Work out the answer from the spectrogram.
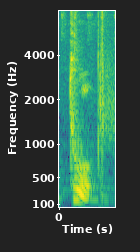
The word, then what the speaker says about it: tous: des appartements en entier tous les magasins ça veut dire chaque magasin attention le s final du motu ne se prononcent pas et s'écrit avec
